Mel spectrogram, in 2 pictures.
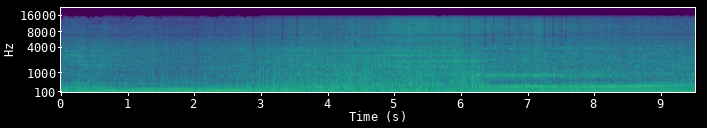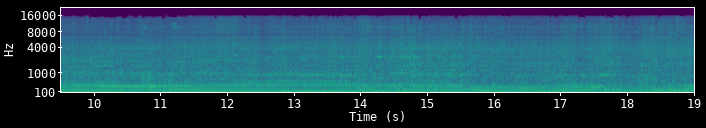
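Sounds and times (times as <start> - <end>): utility vehicle engine running: 0.0 - 19.0.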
